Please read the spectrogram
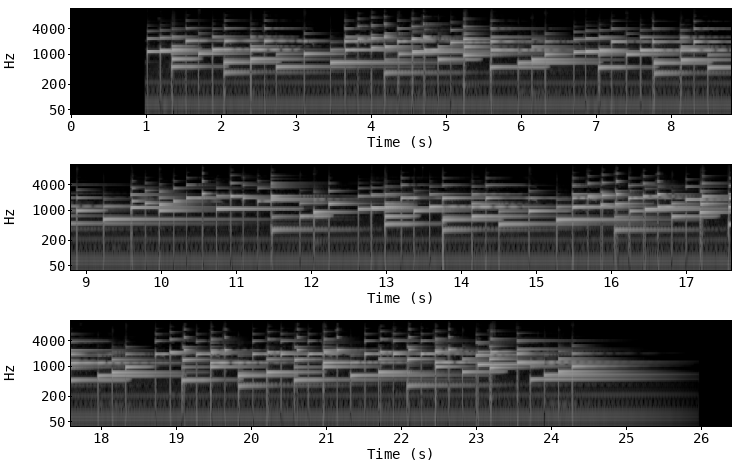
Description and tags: The Entertainer Clockwork Chime Version
This is the old style clockwork chime version of The Entertainer. I love the Digital ll version, but this version is more classic sounding. This one also has the odd key changes at the end. Hope you enjoy.
Chime, Song, The-Entertainer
